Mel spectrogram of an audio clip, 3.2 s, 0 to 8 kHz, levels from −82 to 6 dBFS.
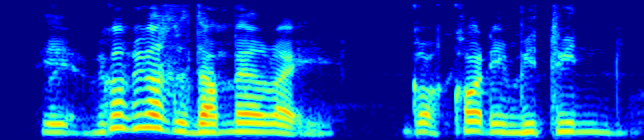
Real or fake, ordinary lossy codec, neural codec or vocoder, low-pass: fake; none; vocoder, 22.05 kHz, 80 mel bands, HiFi-GAN; 7.2 kHz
